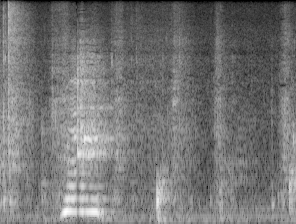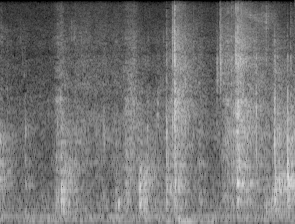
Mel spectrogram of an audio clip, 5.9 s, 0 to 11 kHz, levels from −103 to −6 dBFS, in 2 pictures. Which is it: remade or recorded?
recorded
